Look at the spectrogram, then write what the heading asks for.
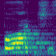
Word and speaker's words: Pot: pote Quebrado só que esse pote se escreve p o t mudo não tem o é pote quebrado que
